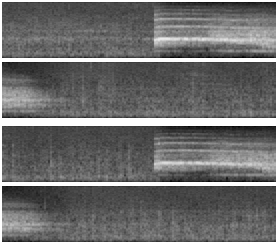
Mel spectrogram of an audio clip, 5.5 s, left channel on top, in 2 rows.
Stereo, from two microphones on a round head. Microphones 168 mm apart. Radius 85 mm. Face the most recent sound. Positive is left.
turn(degrees=60)  # may be behind; listen again after turning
